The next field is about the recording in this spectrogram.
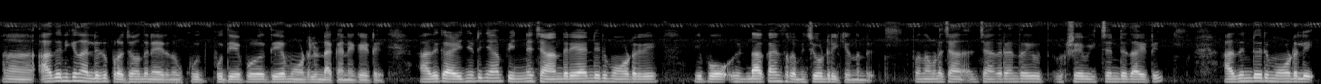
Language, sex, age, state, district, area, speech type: Malayalam, male, 18-30, Kerala, Palakkad, rural, spontaneous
